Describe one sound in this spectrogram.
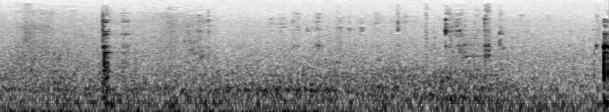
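A glass bottle clinks.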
